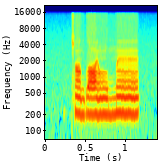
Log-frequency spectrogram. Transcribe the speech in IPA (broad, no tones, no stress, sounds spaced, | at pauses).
c ĩ dˤ ɯ j õ u̯ m ɛ̃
